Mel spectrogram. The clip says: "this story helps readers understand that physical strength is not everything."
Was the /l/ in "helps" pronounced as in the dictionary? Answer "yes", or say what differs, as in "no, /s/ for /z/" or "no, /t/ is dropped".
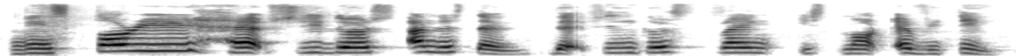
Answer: no, /l/ is dropped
